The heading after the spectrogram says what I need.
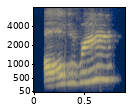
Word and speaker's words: Olree: feel free okay yeah my name is alverie i mean you can find my youtube channel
